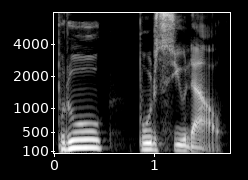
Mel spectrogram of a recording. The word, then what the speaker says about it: proporcional: If I just started putting words here that had a first, so proportional, proporcional. And have that U sound again.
